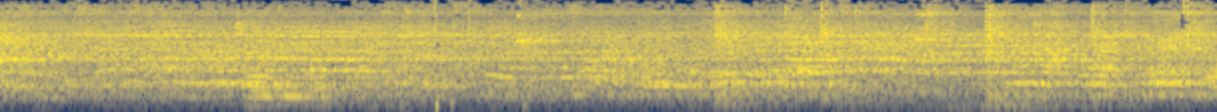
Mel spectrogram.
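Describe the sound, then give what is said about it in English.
Crowd cheering and celebrating at a high school basketball game, a loud, steady roar with a few sharp thumps scattered through it and voices mixed in. “I'd say the Forest Hills crowd is celebrating. Good basketball game.”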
